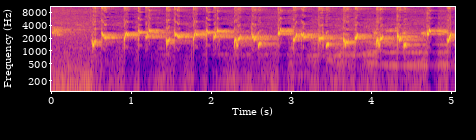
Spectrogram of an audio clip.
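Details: After a soft low rumble, a sooty-headed bulbul breaks into a fast, rolling chatter of crisp, slurred notes, a fighting song used to lure trapped birds and stir caged ones to sing.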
